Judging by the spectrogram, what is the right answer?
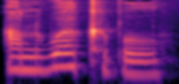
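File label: "unworkable", English, British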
